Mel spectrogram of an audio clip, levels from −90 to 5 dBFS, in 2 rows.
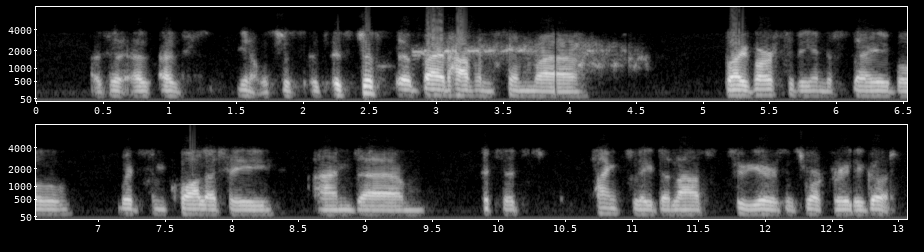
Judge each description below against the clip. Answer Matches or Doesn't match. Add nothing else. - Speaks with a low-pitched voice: Matches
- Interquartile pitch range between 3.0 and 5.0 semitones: Doesn't match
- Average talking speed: Matches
